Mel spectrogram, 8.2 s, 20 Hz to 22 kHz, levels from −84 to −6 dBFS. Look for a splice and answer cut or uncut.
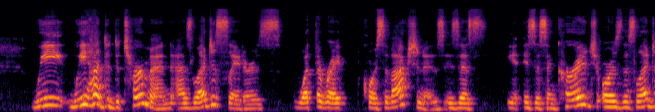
uncut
